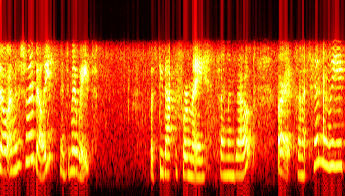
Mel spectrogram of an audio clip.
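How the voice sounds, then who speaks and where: Loud and high in pitch, a woman talks at a moderate pace with very wide pitch swings and long, frequent pauses. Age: 20s. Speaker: vlogger. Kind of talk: casual vlog monologue. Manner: trying to speak louder.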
